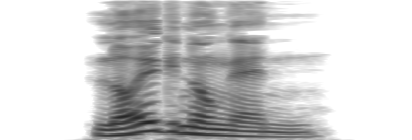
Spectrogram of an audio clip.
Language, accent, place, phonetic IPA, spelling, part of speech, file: German, Germany, Berlin, [ˈlɔɪ̯ɡnʊŋən], Leugnungen, noun, De-Leugnungen.ogg
- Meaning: plural of Leugnung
